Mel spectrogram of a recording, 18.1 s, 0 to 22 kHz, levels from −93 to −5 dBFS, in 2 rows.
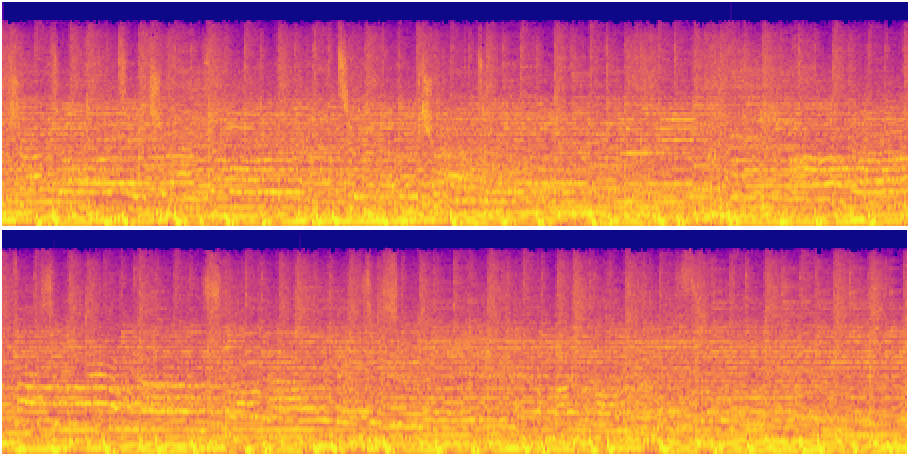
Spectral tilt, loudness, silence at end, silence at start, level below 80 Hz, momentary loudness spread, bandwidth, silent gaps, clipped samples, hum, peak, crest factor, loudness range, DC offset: -5 dB/octave; -9 LUFS; 0 s; 0 s; -14 dBFS; 1 LU; 16 kHz; none; under 0.1%; none; 0 dBFS; 8 dB; 0 LU; under 0.1%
